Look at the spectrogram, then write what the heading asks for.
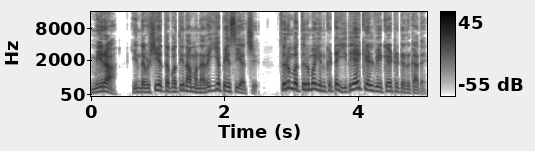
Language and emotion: Tamil, angry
